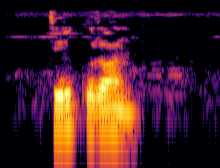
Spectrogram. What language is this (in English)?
Tamil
